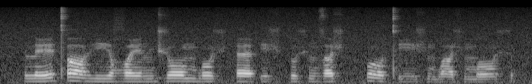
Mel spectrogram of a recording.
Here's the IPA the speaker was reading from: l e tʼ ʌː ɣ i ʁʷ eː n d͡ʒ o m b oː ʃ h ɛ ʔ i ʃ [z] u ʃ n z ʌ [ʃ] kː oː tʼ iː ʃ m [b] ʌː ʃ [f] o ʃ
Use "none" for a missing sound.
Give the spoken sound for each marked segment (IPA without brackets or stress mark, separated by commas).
θ, ʃ, b, m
